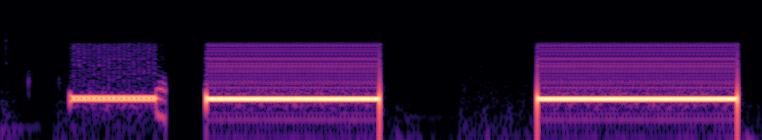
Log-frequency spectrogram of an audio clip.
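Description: A telephone ringback tone on an outgoing call to the local branch of the Social Democrats (SPD) in Lower Saxony (Niedersachsen), Germany: a short faint burst, then two long steady tones separated by a pause of silence, clear with no talking.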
